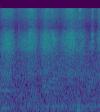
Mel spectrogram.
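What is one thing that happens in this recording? A rolling pin rolls over dough on a table.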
